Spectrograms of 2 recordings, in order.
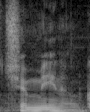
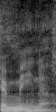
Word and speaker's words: Cimino: If I say his name, it is Chimino, correct? Yes. Chimino. Chimino. Okay.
